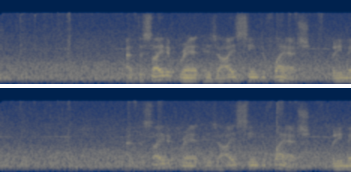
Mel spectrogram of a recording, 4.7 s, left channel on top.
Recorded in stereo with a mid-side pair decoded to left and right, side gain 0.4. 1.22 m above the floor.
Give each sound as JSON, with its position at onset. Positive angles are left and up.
{"t": 1.7, "sound": "a man speaking", "azimuth_deg": 60, "distance_m": 2.5}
